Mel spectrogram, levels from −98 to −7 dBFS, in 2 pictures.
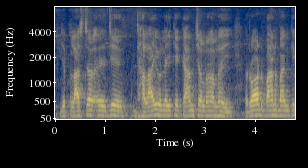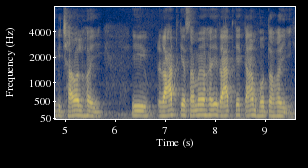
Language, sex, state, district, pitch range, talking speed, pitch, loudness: Bhojpuri, male, Bihar, Sitamarhi, 120-135 Hz, 155 wpm, 125 Hz, -30 LUFS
